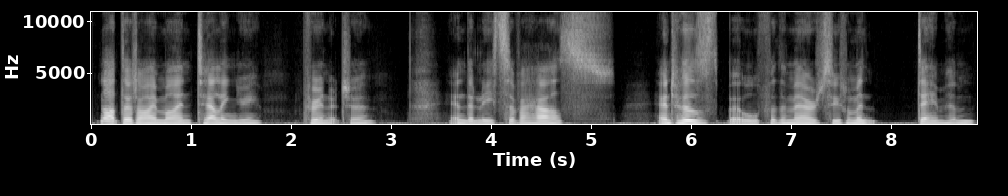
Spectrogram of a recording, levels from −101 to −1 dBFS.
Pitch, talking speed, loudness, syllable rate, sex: 170 Hz, 135 wpm, -22 LUFS, 4.8 syllables/s, female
